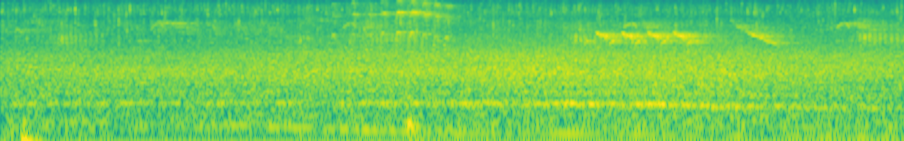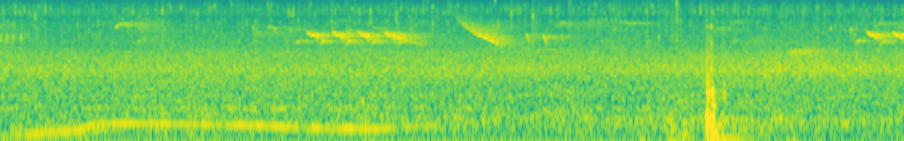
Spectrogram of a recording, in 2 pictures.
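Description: Wild birds calling: short rapid series of four or five high notes, repeated a few times, and quick down-slurred calls, over a steady outdoor hiss. Two sharp thumps, one right at the start and a louder one about two-thirds of the way through.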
